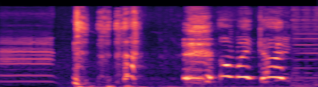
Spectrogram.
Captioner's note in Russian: звуки умирающего тюленя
